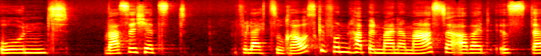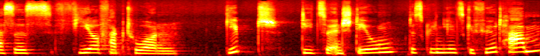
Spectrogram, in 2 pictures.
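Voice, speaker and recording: At a very slow pace, a woman talks with fairly high pitch and ordinary pitch variation. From Germany, Biberach (Upper Swabia). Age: 20s. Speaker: political scientist. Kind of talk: interview. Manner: hesitant fillers.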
